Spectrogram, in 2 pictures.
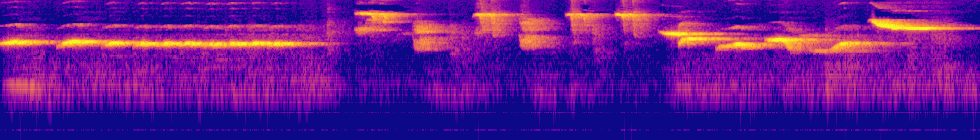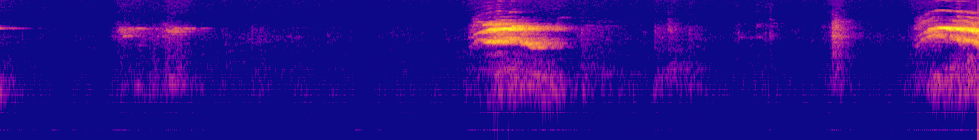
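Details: White-rumped shama 'macet sepid rapat' master song for training captive birds: a long steady whistled trill, then quick high chips and tumbling slurred whistles, followed by a few isolated short high calls after a pause.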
